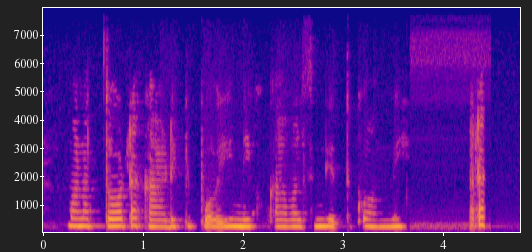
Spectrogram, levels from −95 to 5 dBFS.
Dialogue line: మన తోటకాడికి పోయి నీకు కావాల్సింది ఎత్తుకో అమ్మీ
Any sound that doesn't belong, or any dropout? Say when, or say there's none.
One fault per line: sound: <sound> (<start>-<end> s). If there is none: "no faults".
sound: laugh (4.3-4.4 s)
